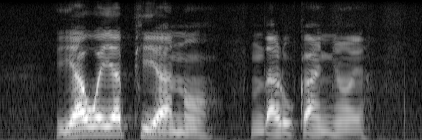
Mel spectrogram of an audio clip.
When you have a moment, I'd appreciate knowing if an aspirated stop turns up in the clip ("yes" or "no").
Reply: yes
